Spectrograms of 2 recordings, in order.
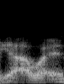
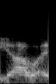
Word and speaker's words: Yahweh: Probably Yahweh is probably the correct pronunciation. I think they've done a study on it. I think there's probably some pretty good evidence that Yahweh is the correct pronunciation.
